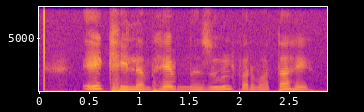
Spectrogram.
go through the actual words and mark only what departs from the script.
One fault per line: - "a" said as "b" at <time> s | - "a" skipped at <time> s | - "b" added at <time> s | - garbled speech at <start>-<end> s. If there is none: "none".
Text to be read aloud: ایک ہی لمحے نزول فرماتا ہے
none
